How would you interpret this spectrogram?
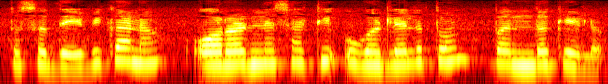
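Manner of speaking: usual speaking voice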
